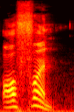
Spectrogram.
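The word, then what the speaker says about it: often: They ऑफन, यहां पर ये क्या है, ऑफ्टन नहीं बोलना बेटा, क्योंकि टी इसमें साइलेंट है, तो हम इसे बोलेंगे दे ऑफन।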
